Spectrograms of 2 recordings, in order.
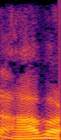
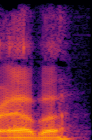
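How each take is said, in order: First: "abba" with first A as in father; broad A pronunciation. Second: "abba" with first A as in cat; "abba" rhyming its first syllable with cab; short A pronunciation. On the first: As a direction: say "abba" as AH-buh. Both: Shown as a demonstration. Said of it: "Is it abba or abba".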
